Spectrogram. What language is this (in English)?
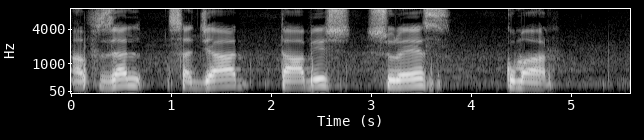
Urdu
